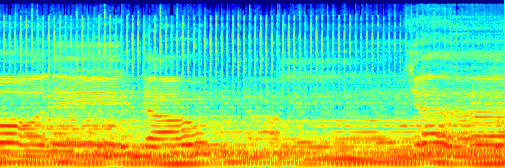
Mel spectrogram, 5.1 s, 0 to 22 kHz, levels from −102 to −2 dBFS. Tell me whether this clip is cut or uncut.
uncut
